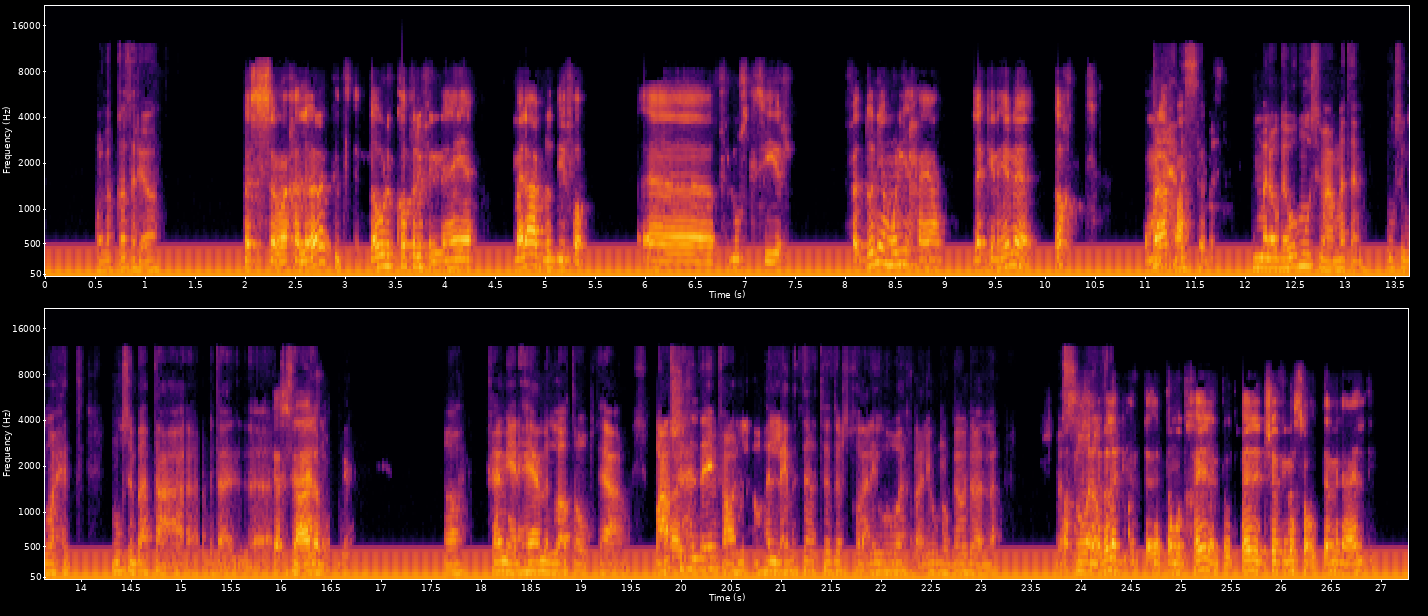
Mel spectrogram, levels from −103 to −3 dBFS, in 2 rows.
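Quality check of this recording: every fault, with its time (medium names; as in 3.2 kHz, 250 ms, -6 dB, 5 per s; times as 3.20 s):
hum 60 Hz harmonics 7 -28 dBFS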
